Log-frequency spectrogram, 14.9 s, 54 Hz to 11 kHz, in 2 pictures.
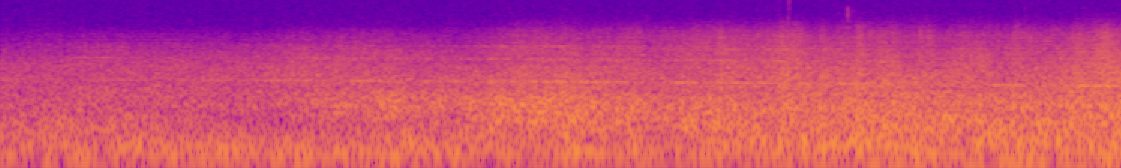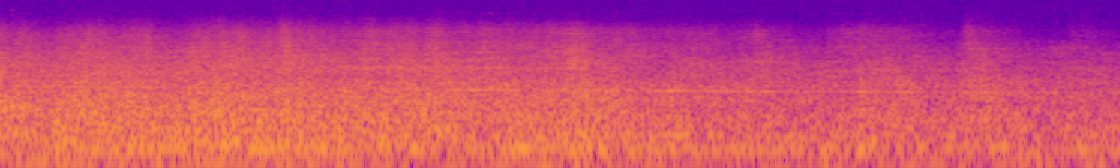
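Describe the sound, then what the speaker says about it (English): American Airlines Boeing 787-8 Dreamliner rolling down runway 25 right at LAX on takeoff for Tokyo Haneda, a building jet roar that swells to a steady peak midway and eases slightly, with faint tonal whine. "This is American Airlines Flight 27 taking off to Tokyo Haneda on a 787-8 Dreamliner."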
